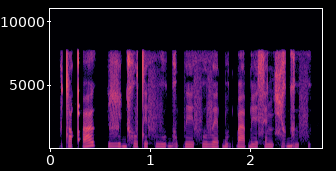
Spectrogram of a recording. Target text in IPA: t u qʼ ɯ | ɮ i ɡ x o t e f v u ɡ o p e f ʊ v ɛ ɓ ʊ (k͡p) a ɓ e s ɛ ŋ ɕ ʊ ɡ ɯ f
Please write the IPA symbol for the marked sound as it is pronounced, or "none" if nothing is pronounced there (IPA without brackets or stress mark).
k͡p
